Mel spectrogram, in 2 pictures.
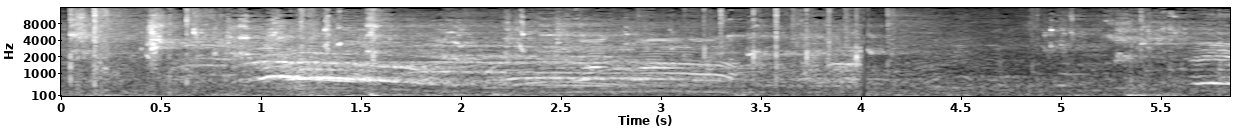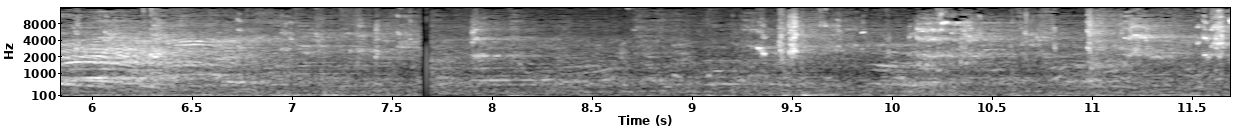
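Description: Sports shoes squeak sharply on a court floor.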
